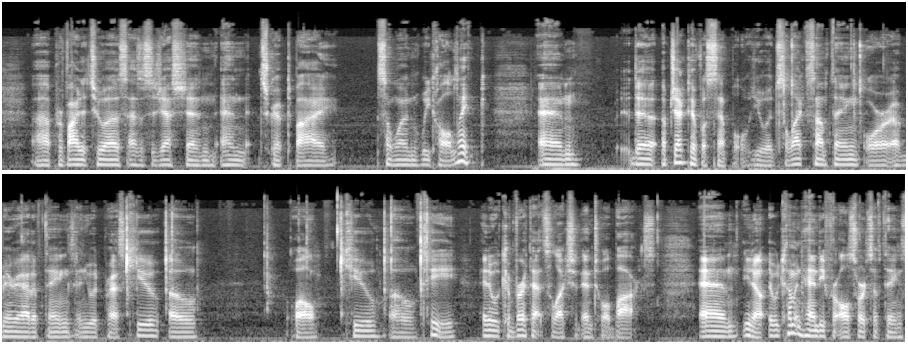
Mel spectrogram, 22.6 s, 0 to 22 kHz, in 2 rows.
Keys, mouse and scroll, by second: 10.6 a, 11.0 middle click, 12.8-13.3 typing, 14.9 shift+click, 15.5-16.5 typing, 18.0-19.5 middle drag, 20.4 middle click, 21.7 scroll down 1, 22.0 middle click.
